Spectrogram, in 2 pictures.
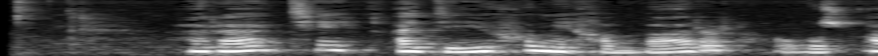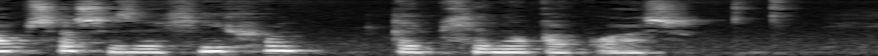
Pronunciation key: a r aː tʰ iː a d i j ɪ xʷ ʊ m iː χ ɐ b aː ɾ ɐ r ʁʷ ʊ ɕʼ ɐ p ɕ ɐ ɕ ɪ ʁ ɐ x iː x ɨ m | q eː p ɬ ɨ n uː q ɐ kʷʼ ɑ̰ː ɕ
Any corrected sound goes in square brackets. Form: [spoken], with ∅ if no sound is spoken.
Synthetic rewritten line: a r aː tʰ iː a d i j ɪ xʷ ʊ m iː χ ɐ b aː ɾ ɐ r ʁʷ ʊ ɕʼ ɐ p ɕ ɐ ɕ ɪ [z] ɐ x iː x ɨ m | q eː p ɬ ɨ n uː q ɐ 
